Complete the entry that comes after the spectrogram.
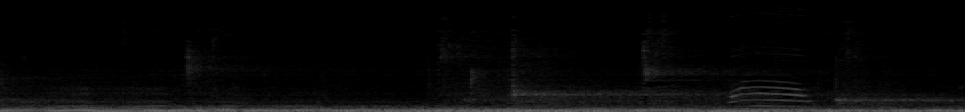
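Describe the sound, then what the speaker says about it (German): Cats meow in the video game Minecraft Story Mode, several short mews over a steady low rumbling background, and one call near the end is clearer than the rest. "That almost sounds like... Cats?"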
